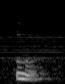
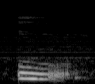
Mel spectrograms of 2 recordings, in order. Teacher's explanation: In American English, this sound is known as short vowel. The sound is like oo, but in British English, this sound known as long vowel. The sound like oo. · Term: high back rounded vowels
